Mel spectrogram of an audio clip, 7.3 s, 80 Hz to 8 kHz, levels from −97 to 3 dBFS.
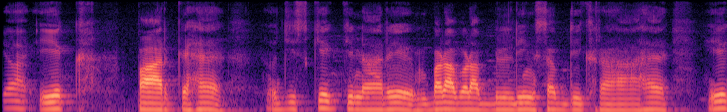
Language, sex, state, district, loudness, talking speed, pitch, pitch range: Hindi, male, Bihar, Begusarai, -23 LUFS, 115 wpm, 125 Hz, 120-130 Hz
